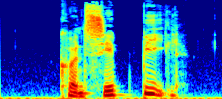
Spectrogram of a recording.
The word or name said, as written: konceptbil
